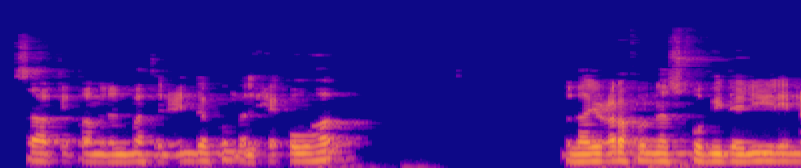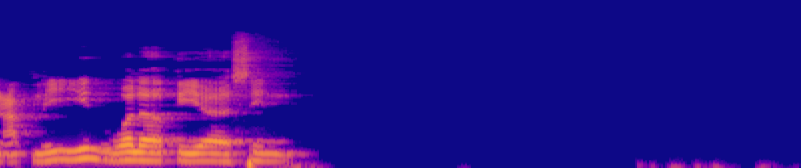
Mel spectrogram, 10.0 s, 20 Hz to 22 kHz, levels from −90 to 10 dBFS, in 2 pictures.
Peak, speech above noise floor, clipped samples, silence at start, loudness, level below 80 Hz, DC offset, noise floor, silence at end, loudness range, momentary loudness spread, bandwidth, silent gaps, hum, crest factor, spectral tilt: -2 dBFS; 38 dB; under 0.1%; 0.1 s; -19 LUFS; -46 dBFS; under 0.1%; -57 dBFS; 3.15 s; 7 LU; 10 LU; 9.8 kHz; 3.01-3.05 s; none; 18 dB; -6.5 dB/octave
